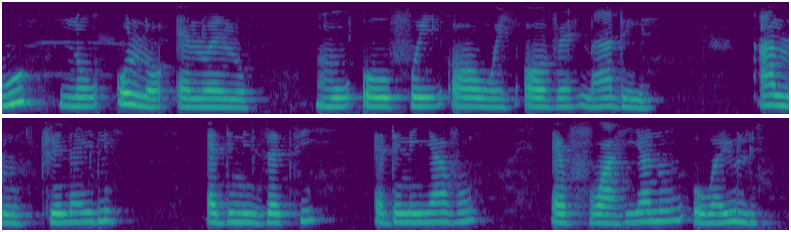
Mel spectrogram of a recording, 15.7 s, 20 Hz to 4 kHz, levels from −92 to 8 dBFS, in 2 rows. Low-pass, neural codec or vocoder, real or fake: 3.6 kHz; none; real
